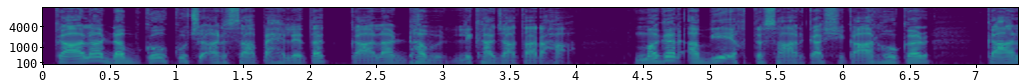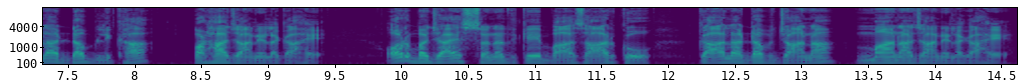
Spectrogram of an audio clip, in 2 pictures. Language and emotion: Urdu, neutral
